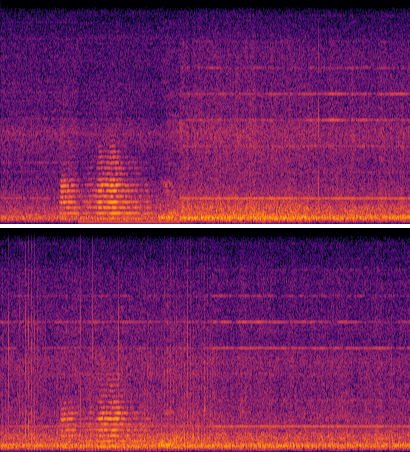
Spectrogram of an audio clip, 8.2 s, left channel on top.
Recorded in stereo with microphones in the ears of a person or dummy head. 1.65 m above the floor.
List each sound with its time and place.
1.2 s a trumpet: 30° left (ahead or behind), 1.4 m
3.1 s a drawer: 45° left (ahead or behind), 1.8 m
